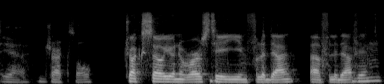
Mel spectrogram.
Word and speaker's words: Drexel: it right drug cell philadelphia anybody did that pronounce this crack drug cell university right yeah drexel drugstore university in florida philadelphia okay all right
